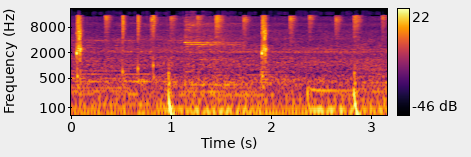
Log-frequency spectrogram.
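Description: A car cruises in fourth gear with the clutch released, gathering speed. Its engine gives a steady, close hum, broken by a few light clicks and rattles, with no talking.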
